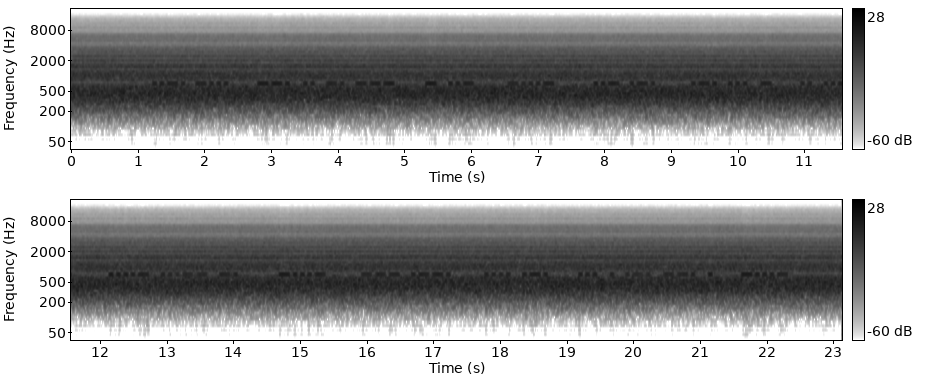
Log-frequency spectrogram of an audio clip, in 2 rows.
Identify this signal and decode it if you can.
Morse code, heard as a keyed tone, hand-sent with a paddle, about 22 wpm, 710 Hz, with heavy radio static and a narrow filter. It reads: FB GINO TU <BT> UR RST IS 43N <BT> OP HR SERGE <BT>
